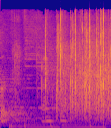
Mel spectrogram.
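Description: Audience applause that breaks out about a second in and grows into dense clapping, over a low steady background of music.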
